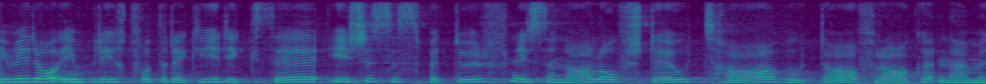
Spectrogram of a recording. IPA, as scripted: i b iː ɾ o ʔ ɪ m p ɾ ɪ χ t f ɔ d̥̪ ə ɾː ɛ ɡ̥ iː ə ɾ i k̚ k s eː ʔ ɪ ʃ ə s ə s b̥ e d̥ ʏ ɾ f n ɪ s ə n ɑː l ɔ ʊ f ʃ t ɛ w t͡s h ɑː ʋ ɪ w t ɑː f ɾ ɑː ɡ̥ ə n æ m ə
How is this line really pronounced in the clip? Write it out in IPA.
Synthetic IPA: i m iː ɾ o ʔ ɪ m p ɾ ɪ χ t f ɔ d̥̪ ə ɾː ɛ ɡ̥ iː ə ɾ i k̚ k s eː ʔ ɪ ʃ ə s ə s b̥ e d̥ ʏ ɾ f n ɪ s ə n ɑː l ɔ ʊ f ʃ t ɛ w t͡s h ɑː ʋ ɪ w t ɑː f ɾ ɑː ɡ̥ ə n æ m ə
